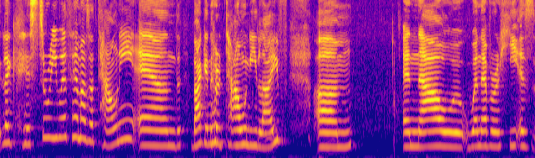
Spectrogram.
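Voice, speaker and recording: A young woman with a slightly high voice, chatting through a live game stream. She laughs often and talks to the characters on screen as she plays. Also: fairly bright tone. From Poland. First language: Polish. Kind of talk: casual live game commentary.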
